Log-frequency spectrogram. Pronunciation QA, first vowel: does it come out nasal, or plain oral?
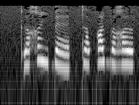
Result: oral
